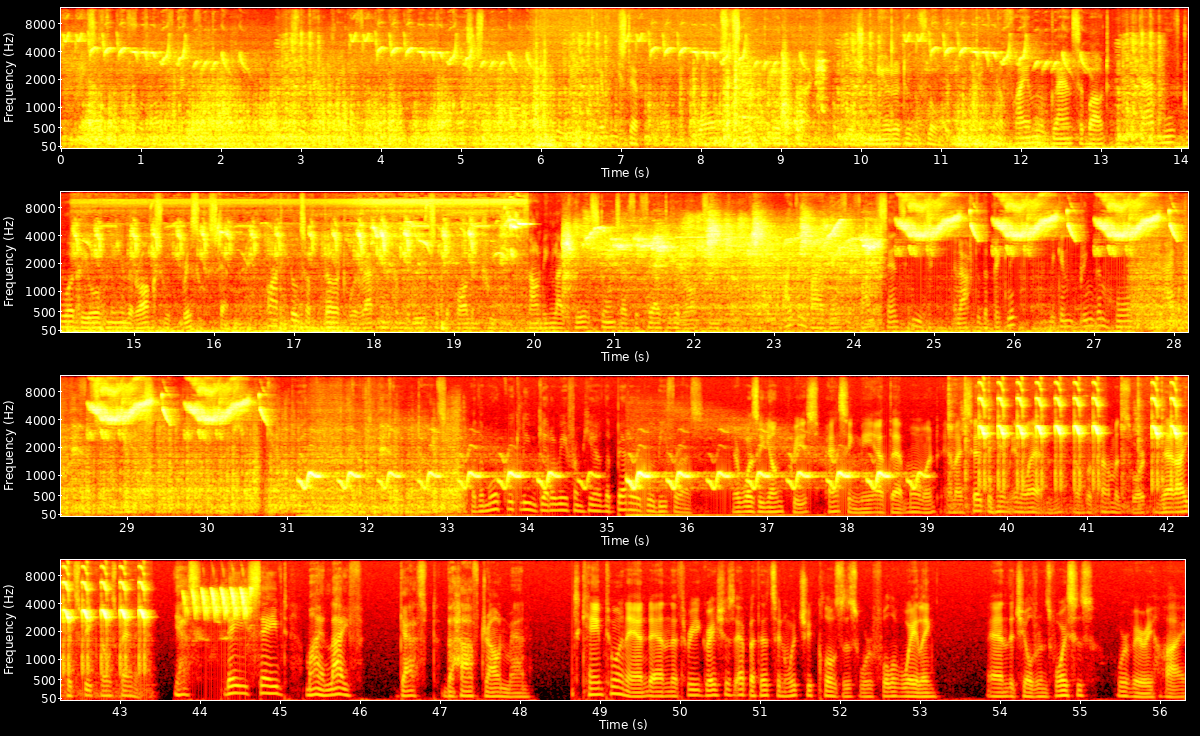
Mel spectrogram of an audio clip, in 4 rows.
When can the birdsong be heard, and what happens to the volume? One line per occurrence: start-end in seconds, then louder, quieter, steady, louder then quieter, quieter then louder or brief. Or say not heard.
0.0-44.6 louder.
